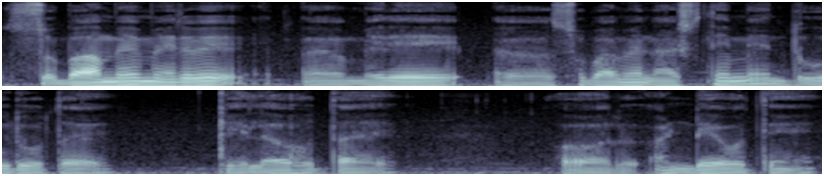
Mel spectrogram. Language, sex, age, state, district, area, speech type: Urdu, male, 30-45, Delhi, Central Delhi, urban, spontaneous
